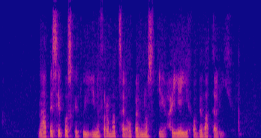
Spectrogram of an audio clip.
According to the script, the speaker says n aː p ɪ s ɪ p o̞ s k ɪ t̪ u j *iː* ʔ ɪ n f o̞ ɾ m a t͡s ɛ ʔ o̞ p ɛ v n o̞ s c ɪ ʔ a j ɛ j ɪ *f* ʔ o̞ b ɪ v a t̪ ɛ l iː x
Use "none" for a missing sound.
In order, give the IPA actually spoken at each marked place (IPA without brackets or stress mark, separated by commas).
iː, x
